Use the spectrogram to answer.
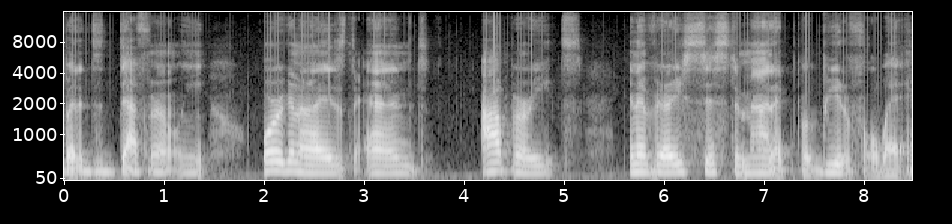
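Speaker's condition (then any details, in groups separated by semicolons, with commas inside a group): Cerebral palsy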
